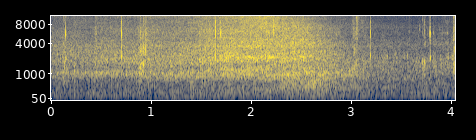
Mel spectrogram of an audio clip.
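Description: A car drives past close by and fades away.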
